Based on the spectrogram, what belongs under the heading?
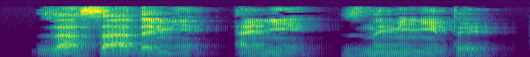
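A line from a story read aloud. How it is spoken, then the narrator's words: Mutter. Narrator (Russian): пробормотал детрит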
